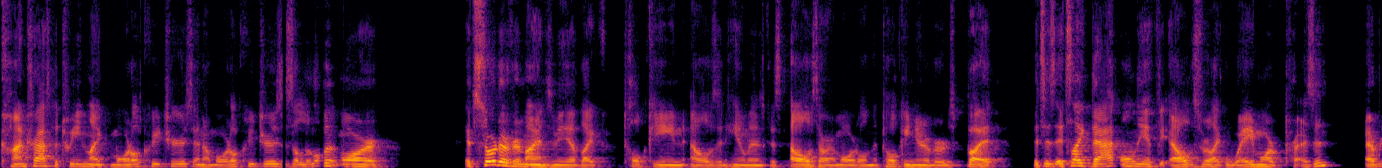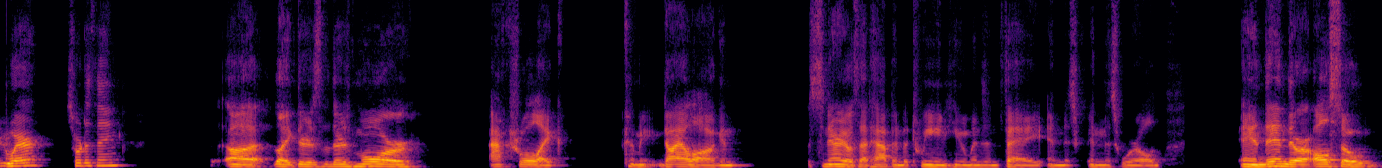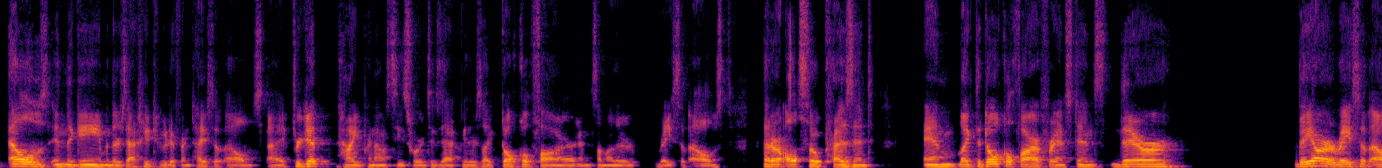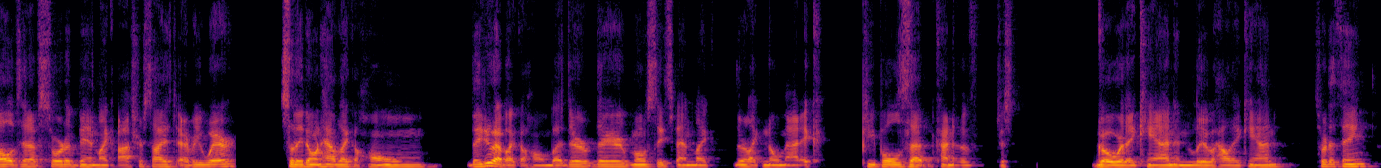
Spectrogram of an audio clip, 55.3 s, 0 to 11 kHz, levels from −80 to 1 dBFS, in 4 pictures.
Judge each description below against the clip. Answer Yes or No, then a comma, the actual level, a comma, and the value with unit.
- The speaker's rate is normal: Yes, average, 185 wpm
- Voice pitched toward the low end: Yes, low, 115 Hz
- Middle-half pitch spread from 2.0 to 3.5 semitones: Yes, average, 3.1 semitones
